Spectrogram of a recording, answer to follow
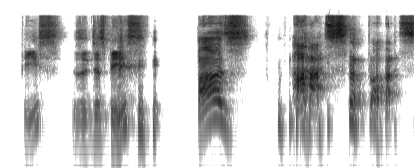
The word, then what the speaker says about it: paz: Paz.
